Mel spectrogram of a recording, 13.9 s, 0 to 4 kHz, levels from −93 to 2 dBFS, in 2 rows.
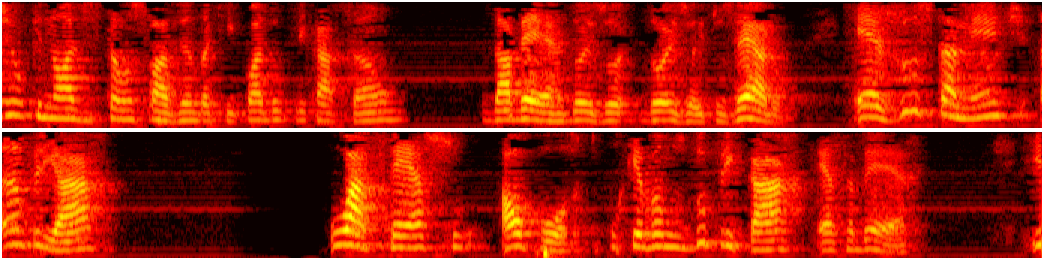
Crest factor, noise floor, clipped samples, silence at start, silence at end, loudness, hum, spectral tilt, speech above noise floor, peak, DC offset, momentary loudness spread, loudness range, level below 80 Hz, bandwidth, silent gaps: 26 dB; -73 dBFS; under 0.1%; 0 s; 0 s; -32 LUFS; none; -4 dB/octave; 41 dB; -8 dBFS; under 0.1%; 12 LU; 4 LU; -56 dBFS; 4 kHz; 8.86-8.93 s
